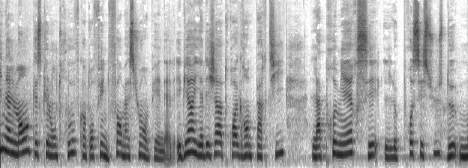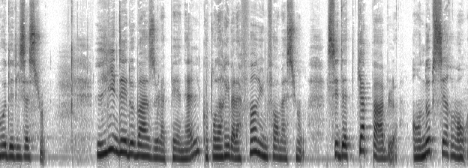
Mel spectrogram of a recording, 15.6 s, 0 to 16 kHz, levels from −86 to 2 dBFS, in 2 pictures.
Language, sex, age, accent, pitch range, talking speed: French, female, 50-69, French, 170-220 Hz, 180 wpm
